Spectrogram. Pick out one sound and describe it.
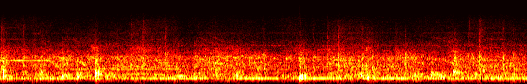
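Machine parts clack and clunk now and then.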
